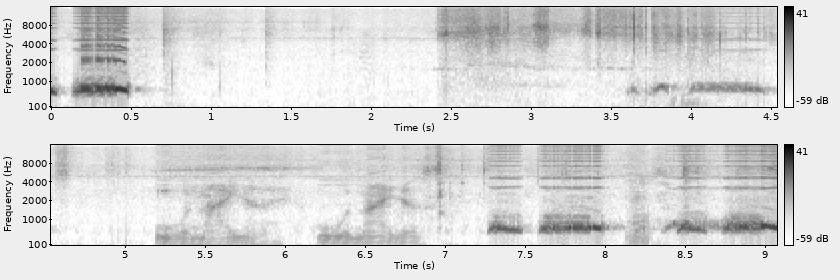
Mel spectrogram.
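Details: Captive breeding spotted dove in Ba Vì, Hanoi, Vietnam, directing coos at a female: one coo, a pause, a longer coo, a man's voice speaking, then a run of quick mellow double coos near the end.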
